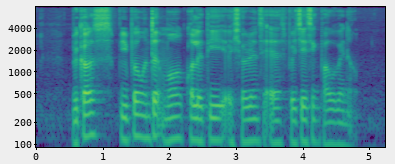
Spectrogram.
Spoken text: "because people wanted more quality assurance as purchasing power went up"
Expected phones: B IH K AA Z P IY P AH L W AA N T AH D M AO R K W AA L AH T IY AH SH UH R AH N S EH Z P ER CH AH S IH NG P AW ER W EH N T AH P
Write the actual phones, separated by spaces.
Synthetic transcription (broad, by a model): B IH K AA S P IY P AH L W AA N T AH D M AO K W AA L AH T IY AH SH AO R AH N S EH S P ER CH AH S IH NG P AW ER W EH N AA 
